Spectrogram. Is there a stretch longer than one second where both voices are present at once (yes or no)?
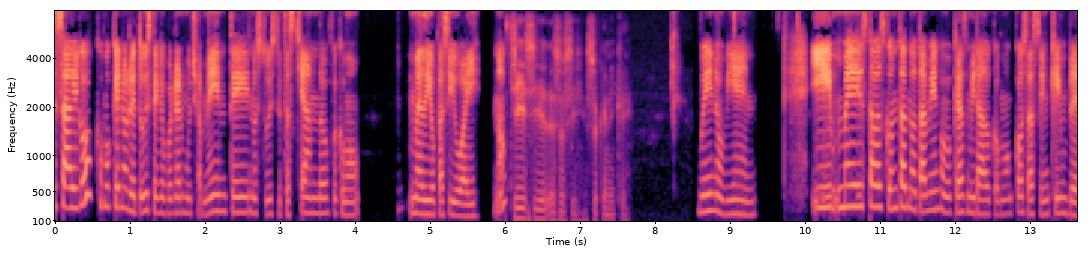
no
